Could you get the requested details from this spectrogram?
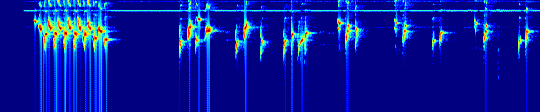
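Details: Song of a European goldfinch: it opens with a dense, fast twittering burst, then continues with scattered short chirps and small clusters of notes at irregular spacing, over a faint steady high tone.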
